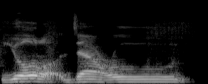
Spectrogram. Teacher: واو مدہ ہے، اس کو ایک الف کے برابر لمبا کریں گے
